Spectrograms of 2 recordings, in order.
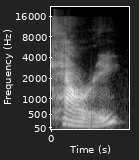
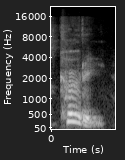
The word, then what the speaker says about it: kauri: Eventually, it turns out that he meant Kauri, not Cowrie. And it's a Maori word, and the pronunciation is Kauri. But New Zealanders who insist on not pronouncing Maori correctly will say Cowrie.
